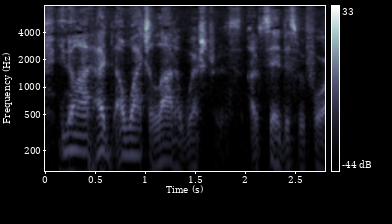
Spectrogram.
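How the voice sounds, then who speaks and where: Lively intonation marks this man's very deep, low voice. Vocal fry runs through it. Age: 60s. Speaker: podcast host. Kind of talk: solo monologue.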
